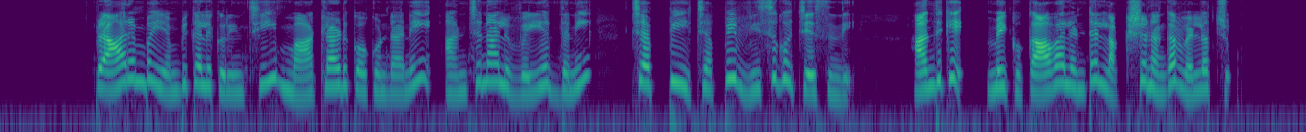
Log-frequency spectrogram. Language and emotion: Telugu, disgusted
